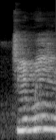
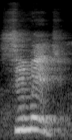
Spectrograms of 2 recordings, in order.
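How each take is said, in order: First: चिमिज starting with "ch" as in "chin"; wrong pronunciation. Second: सिमिज starting with a hissed "s"; "s" at the front of सिमिज, no "ch"; correct pronunciation. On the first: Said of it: "चिमिज नहीं पढ़ेंगे". (चिमिज, "च" से शुरू गलत उच्चारण) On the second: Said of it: "स भी उच्चारण निकलता है". (सिमिज, "स" से शुरू सही उच्चारण) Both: Shown as a demonstration.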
